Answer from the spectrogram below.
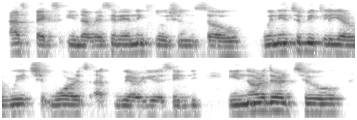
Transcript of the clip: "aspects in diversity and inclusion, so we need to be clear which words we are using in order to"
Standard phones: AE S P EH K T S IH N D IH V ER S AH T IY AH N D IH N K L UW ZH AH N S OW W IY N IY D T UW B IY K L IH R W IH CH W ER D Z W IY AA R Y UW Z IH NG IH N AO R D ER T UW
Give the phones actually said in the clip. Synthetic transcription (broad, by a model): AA S P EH K T S IH N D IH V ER S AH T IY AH N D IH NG K L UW SH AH N S OW W IY N IY D T UW B IY K L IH R W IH CH W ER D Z W IY AA R Y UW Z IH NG IH N AO R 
